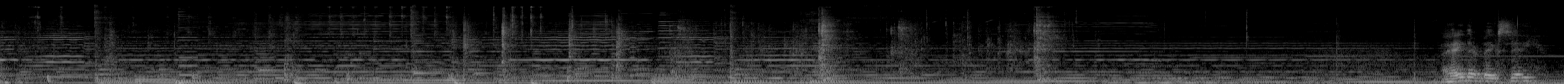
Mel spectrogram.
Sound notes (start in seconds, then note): 7.3 sliding coins in machine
